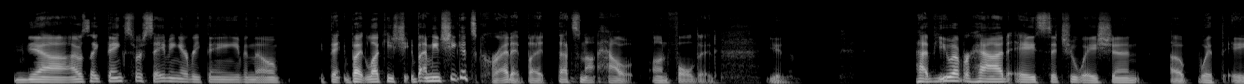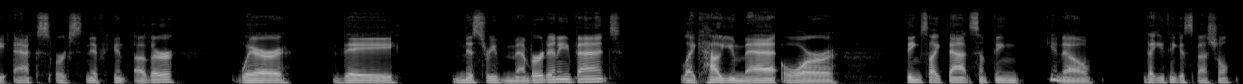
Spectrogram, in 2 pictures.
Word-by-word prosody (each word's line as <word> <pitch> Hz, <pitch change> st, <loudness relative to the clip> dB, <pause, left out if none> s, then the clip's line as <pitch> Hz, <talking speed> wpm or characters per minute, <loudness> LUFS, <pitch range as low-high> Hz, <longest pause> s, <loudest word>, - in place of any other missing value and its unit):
Yeah, 110 Hz, 0 st, +3 dB
I 110 Hz, -, +1 dB
was 120 Hz, 0 st, -2 dB
like, 140 Hz, -2 st, -3 dB
"Thanks 150 Hz, +1 st, -1 dB
for 170 Hz, -, -4 dB
saving 145 Hz, -1 st, -2 dB
everything," 115 Hz, -2 st, -4 dB
even 110 Hz, 0 st, -5 dB
though 105 Hz, -1 st, -2 dB, 0.5 s
thank -, -, -1 dB
but 130 Hz, -5 st, +5 dB
lucky 125 Hz, +4 st, +3 dB
she 130 Hz, -, -5 dB
but -, -, +1 dB
I -, -, +4 dB
mean, 165 Hz, +2 st, +6 dB
she 245 Hz, -, +2 dB
gets 300 Hz, +2 st, -1 dB
credit, -, -, -2 dB
but -, -, -3 dB
that's -, -, -3 dB
not -, -, -4 dB
how -, -, -3 dB
it -, -, -17 dB, 0.2 s
unfolded, 85 Hz, -5 st, -6 dB, 0.5 s
you -, -, -7 dB
know. -, -, -20 dB, 1.2 s
Have 130 Hz, +3 st, +3 dB
you 170 Hz, -, +5 dB
ever 165 Hz, -4 st, +2 dB
had 125 Hz, -1 st, +4 dB
a 110 Hz, 0 st, +2 dB
situation, 100 Hz, -3 st, -2 dB, 0.3 s
uh, 80 Hz, +1 st, -2 dB
with 95 Hz, -3 st, -3 dB, 0.2 s
a 80 Hz, -3 st, -2 dB
ex -, -, -3 dB
or 85 Hz, -2 st, -5 dB
significant 85 Hz, +2 st, -5 dB
other, 105 Hz, +8 st, +1 dB, 0.6 s
where 85 Hz, -2 st, +4 dB, 0.4 s
they 85 Hz, -1 st, +2 dB, 0.6 s
misremembered 90 Hz, 0 st, 0 dB
an 110 Hz, -, +4 dB
event, 125 Hz, +2 st, +3 dB, 0.6 s
like -, -, -2 dB
how 110 Hz, +2 st, +4 dB
you 95 Hz, -1 st, +2 dB
met 90 Hz, +1 st, +6 dB
or 85 Hz, -2 st, +2 dB, 0.7 s
things 110 Hz, -1 st, +2 dB
like 95 Hz, -1 st, +1 dB
that 105 Hz, -1 st, +3 dB
something, 95 Hz, -3 st, -3 dB, 0.3 s
you -, -, -2 dB
know, 80 Hz, +1 st, 0 dB, 0.5 s
that 100 Hz, -2 st, -1 dB
you 95 Hz, -, -3 dB
think 105 Hz, -3 st, -4 dB
is 95 Hz, -, -3 dB
special? 90 Hz, +2 st, -5 dB
100 Hz, 150 wpm, -26 LUFS, 85-115 Hz, 1.2 s, mean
